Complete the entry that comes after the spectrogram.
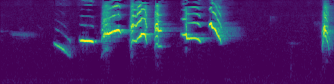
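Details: A single oriental magpie-robin phrase: a falling whistle, a flat whistled note, then a rapid jumble of high chirps and buzzy notes, ending with a short chip; intended to provoke other birds into song.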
